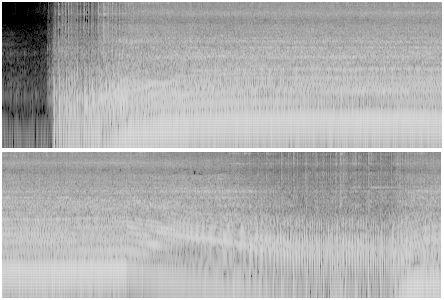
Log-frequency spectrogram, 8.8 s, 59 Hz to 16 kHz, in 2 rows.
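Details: McCulloch Eager Beaver Super 2318av chainsaw, bar off, run after oiler teardown (no bar oil): catches and rises to a steady high rev, dips, revs again, smooth and even; runs normally.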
